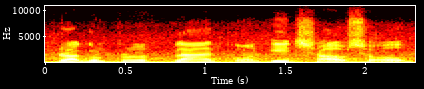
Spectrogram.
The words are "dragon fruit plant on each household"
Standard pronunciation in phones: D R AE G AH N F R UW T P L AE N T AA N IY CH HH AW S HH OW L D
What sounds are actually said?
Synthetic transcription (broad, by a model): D R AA G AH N P R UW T P L AE N T AA N IY CH HH AW S HH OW L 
